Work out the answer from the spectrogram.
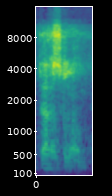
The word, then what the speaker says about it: Dar es Salaam: Did I pronounce that right? Yeah, Dar es Salaam.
